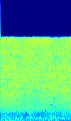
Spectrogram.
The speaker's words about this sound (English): You find it very pleasurable to hear the rain? It can be, you know, if you put your attention if you change your views, yeah. But for most people it's disturbing.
